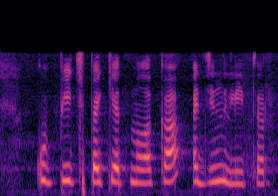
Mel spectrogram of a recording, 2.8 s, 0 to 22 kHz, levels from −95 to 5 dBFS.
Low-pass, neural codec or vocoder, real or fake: 7.2 kHz; none; real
